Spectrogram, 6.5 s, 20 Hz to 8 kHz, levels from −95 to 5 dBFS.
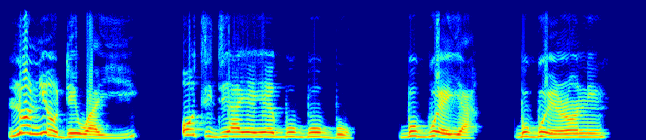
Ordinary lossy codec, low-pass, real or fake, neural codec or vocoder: none; 7.2 kHz; real; none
